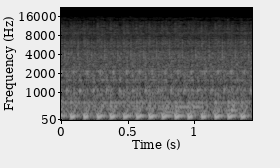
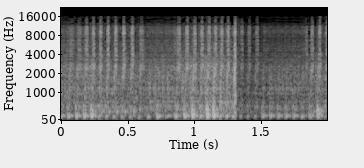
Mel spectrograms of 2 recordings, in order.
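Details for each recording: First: Honda ATC 70 single-cylinder with a muffler welded after the stock header, points ignition, starts easily, no smoke; steady even low putter about ten beats a second at idle; normal idle, though it bogs and won't take throttle. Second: Honda ATC 70 engine, valves freshly lapped, starts easily and idles but won't take throttle, points adjustment changes nothing: small chugs, then ragged surges with sharp pops when revved; popping back through intake, cause unknown, not a burnt valve.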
